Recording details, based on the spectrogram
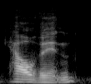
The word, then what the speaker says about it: Calvin: Right, Like Calvin Klein, Calvin Hobbes and um, to say my name with with a Mexican accent, right, would be Calvin, right? Okay. Um, and so that kind of sounds like cow beans.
